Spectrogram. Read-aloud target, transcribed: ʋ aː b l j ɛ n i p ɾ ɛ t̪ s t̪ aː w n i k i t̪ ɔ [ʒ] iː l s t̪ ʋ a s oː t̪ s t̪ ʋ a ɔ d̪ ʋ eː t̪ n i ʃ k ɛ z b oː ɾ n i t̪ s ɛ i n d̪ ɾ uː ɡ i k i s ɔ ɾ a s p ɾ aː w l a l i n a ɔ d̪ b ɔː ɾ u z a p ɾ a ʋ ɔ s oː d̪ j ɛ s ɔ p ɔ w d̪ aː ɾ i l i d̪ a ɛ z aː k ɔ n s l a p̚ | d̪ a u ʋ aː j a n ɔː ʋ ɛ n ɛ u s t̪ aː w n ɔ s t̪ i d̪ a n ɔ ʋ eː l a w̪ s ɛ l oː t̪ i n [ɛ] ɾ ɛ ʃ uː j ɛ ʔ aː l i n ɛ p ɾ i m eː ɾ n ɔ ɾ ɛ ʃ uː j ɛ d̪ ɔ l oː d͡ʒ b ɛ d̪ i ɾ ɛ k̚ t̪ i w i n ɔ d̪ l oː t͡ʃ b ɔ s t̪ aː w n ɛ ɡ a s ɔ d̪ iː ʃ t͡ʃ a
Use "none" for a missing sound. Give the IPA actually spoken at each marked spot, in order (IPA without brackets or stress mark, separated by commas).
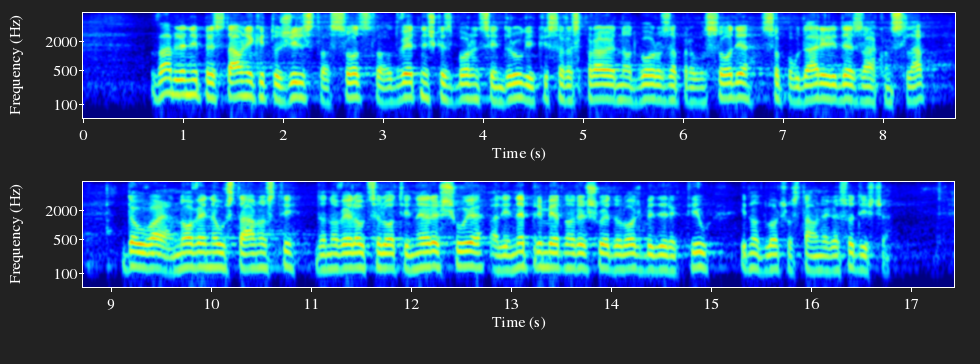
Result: ʒ, ɛ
